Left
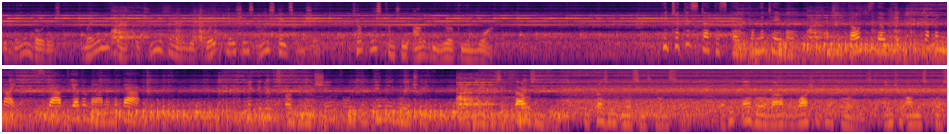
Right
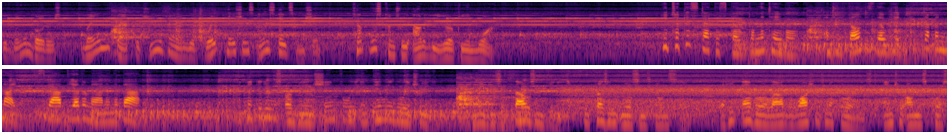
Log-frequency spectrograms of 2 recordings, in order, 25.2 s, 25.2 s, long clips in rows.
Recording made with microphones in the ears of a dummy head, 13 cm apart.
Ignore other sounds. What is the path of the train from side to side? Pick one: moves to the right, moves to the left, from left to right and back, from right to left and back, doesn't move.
doesn't move.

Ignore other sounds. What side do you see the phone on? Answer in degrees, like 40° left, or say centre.
40° left.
